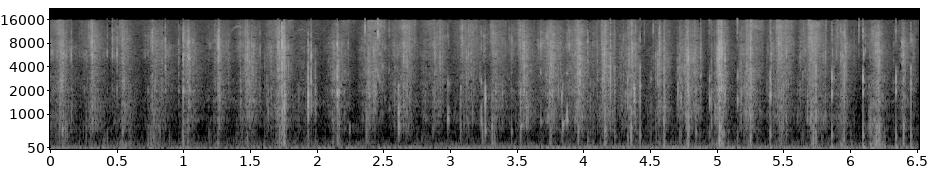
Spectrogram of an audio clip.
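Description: Fingertips and nails scratch and tap the sides and lid of a small, printed paper instant noodle cup that is sealed and likely full. The result is a fast, steady run of crisp, dry taps and papery scratches with bright edges. Each tap stops almost at once, over a faint low hum.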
